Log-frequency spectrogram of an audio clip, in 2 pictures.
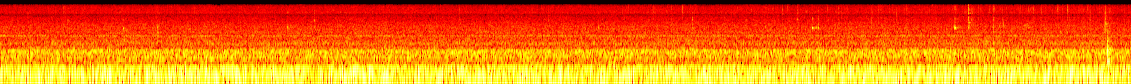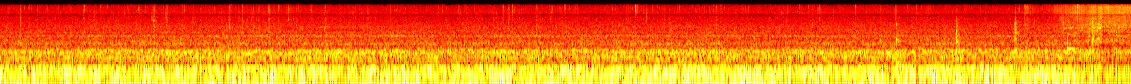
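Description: A steady low mechanical drone is the loudest sound, with minced garlic sizzling in oil in a clay pot and crackling now and then. About halfway through, satay sauce drops into the pot with one short plop.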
